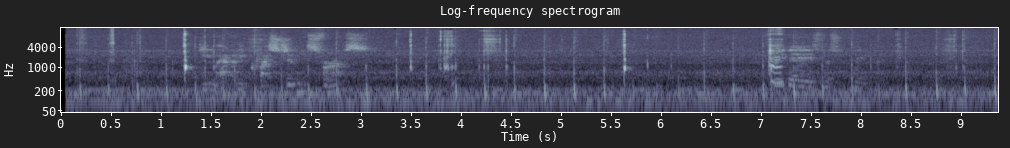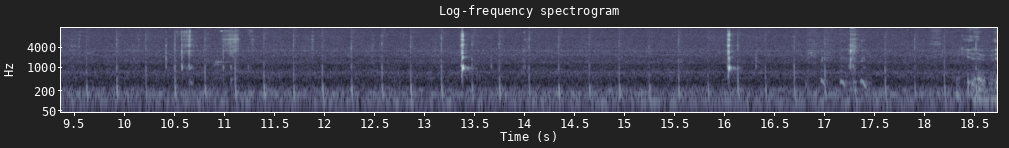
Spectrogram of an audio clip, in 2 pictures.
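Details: A baby girl gives small, sharp hiccups every few seconds while her father burps her with steady, soft back-patting; ordinary infant hiccups.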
